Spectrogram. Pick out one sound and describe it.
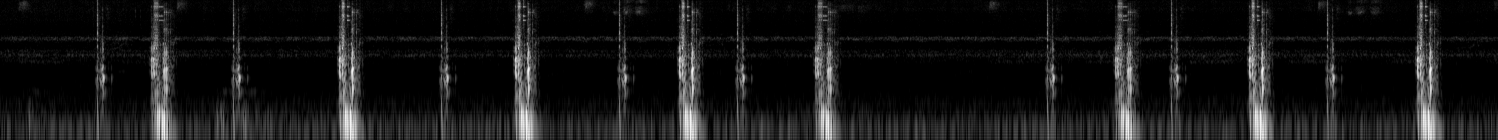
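Wooden planks knock into place with hollow thuds, each after a light click.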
